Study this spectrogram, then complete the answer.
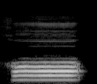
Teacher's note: इसके बाद खौ आ जाता है, तो उससे थोड़ा ऊपर जो अंदर हल्क के अंदर एक गोश्त का टुकड़ा लटक रहा होता है जिसको कव्वा कहा जाता है, वहां से थोड़ा सा पीछे करके खौ अदा होता है। खौ, थोड़ी सी खुरदरी आवाज और मोटा, होंठ इसमें गोल ना हो।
